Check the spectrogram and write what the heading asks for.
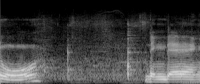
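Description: A wooden spatula tossing salad in a stainless steel mixing bowl: soft scraping with two light knocks against the metal in the middle, between stretches of a man speaking.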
